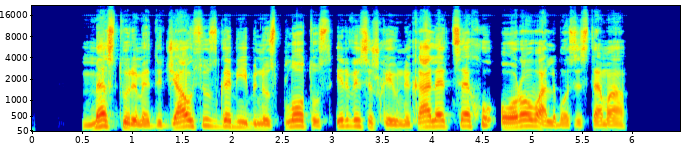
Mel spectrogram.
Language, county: Lithuanian, Panevėžys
